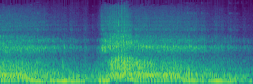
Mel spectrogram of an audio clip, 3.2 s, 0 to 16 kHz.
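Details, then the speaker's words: Barn-find 1970 Plymouth Superbird, factory 440 CI V8, parked since 1975, motor reworked, driven 130 miles the day before: deep even V8 burble then a clean throttle blip rising and falling smoothly; strong healthy running. "sounds great tyler great job all right give it a rip let's let's see what"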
